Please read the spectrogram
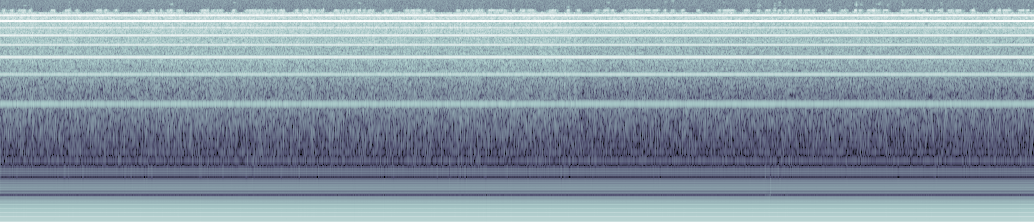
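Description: A single steady high-pitched electronic tone over a faint hiss, unchanging in pitch and loudness.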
